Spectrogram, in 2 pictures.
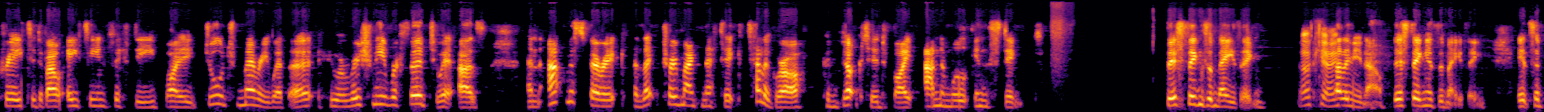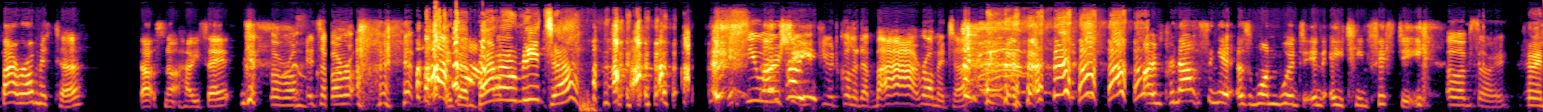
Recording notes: This episode was recorded via Zoom cus we were still in lockdown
